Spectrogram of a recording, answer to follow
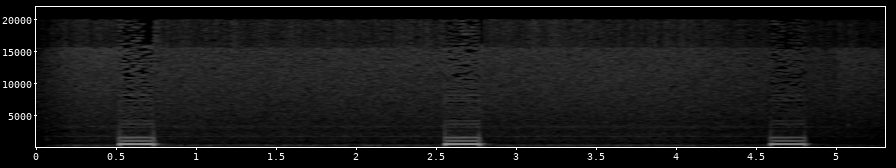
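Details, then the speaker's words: VS3 vital signs monitor low priority alarm (for example, recorder door open, message area turns blue): single steady electronic beeps repeating about every two seconds. "In a low priority alarm such as recorder door open, the background of the message area turns to blue and the alarm tone sounds like this."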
